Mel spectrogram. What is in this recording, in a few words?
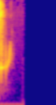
Drip Sml Doink Classi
